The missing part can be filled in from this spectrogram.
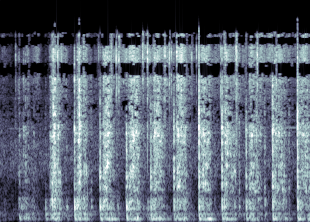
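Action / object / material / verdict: scrape / bar of soap on a metal box grater / soap, metal / none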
